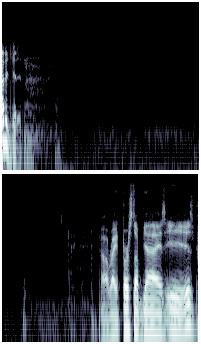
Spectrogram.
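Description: Trading cards slide and rustle against each other.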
